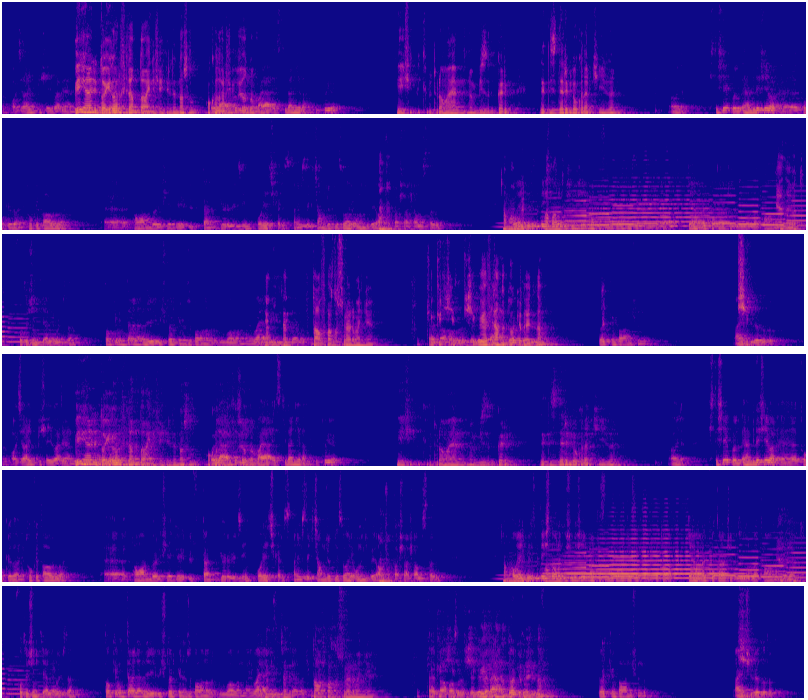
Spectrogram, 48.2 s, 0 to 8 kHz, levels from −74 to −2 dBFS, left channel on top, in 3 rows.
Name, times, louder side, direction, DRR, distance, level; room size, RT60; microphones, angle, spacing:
voice 1, 0.0-2.3 4.2-6.7 13.3-13.7 14.1-17.4 18.1-24.9 26.3-29.5 29.8-32.0 32.5-33.8 34.2-38.6 40.5-43.2 44.1-45.1 46.8-47.6, right 1 dB, 40° right, 8 dB, 1.1 m, -36 dB
voice 2, 1.5-3.9 4.3-5.2 7.9-8.2 8.5-10.1 10.8-12.4 23.6-23.9 26.1-26.5 26.9-27.2 31.5-32.0 37.4-37.9 38.4-39.6 40.3-40.4 40.7-43.1 46.9-47.1, left 2 dB, 55° left, 7 dB, 1.2 m, -34 dB
Wind instrument woodwind instrument, 26.0-29.5 29.8-33.8, equal, ahead, 0.4 m, -39 dB
Brass instrument, 26.8-31.3, right 9 dB, 70° right, 0.8 m, -34 dB
28.5 x 9.6 x 3.6 m, 1.2 s
head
